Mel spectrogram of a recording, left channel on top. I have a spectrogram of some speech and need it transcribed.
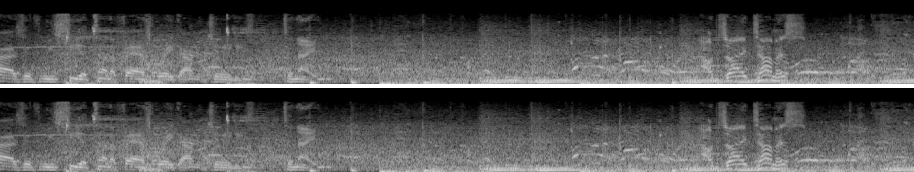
if we see a ton of fast break opportunities tonight. Outside Thomas.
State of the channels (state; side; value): normal; both; correlation 0.96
